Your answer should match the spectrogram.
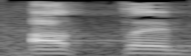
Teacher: الطاء حرف شمسي، هل نطقت باللام؟ لا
